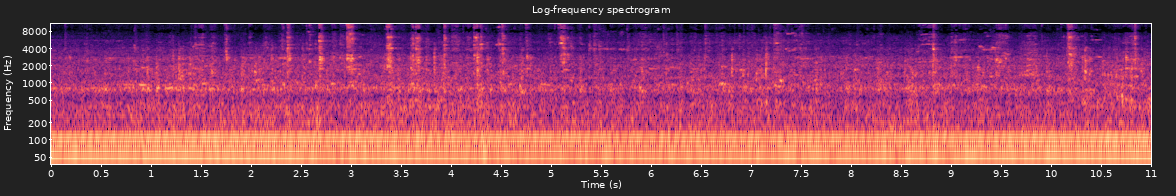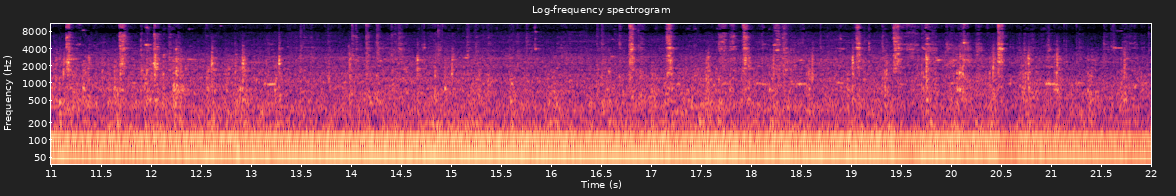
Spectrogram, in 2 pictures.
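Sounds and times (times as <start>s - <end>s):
excavator diesel engine idling: 0.0s - 22.0s.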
